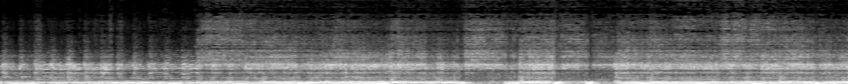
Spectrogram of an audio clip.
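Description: Rock music with electric guitar and bass playing on a truck's cab radio.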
